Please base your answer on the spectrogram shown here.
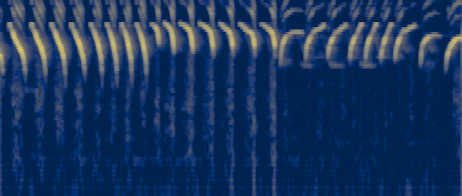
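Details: Canary song meant to excite other canaries: a fast, even string of loud downward-swooping whistles, about four per second, then a softer run of quick upturned chirps.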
